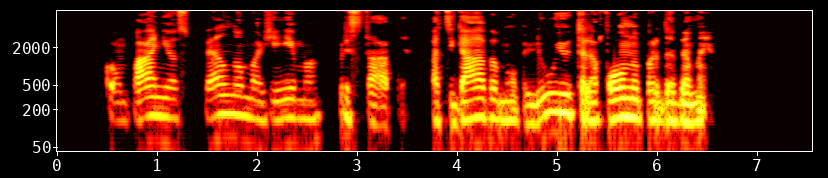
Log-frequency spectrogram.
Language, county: Lithuanian, Vilnius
